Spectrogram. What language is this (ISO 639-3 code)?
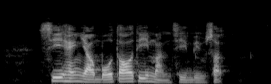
yue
